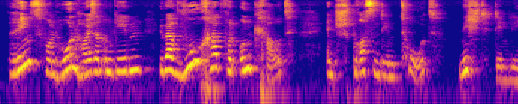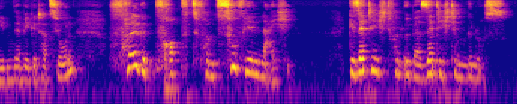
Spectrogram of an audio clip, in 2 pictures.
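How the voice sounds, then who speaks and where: A woman narrating a story aloud with a dramatic, expressive reading. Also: medium pitch, measured pace. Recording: roomy echo.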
